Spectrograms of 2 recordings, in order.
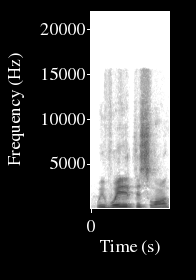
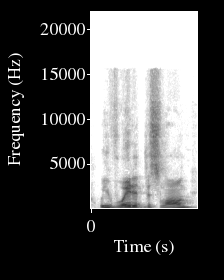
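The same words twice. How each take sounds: First: Said in the usual way. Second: Put-on slow, deliberate quote of a firm teen; quoting daughter. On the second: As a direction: draw it out like a teen laying down the law. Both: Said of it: "her exact words were".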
